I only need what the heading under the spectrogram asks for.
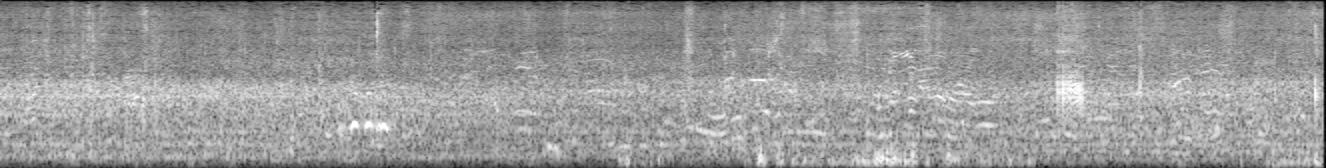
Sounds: speech

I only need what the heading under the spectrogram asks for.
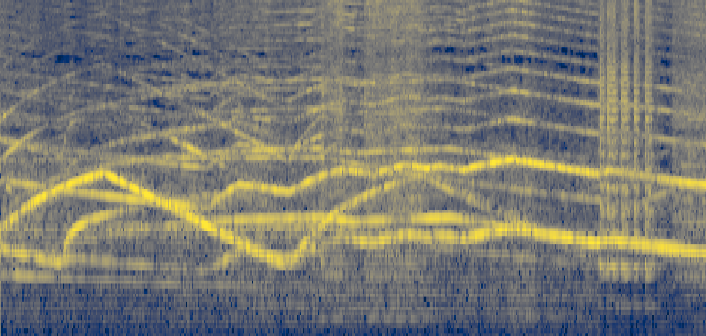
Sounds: emergency vehicle
truck
motor vehicle (road)
fire truck (siren)
vehicle

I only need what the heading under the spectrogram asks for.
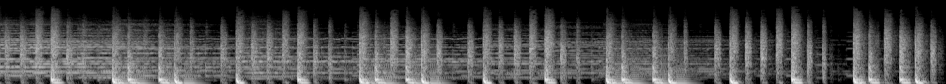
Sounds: music

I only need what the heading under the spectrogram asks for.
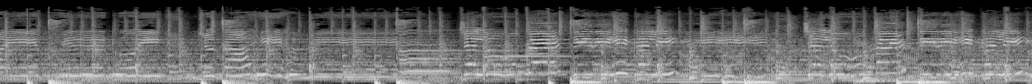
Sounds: music
music of bollywood

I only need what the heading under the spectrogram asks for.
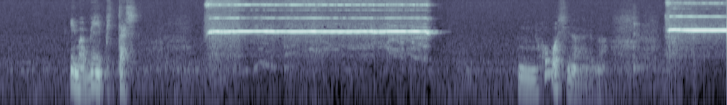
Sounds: whistle

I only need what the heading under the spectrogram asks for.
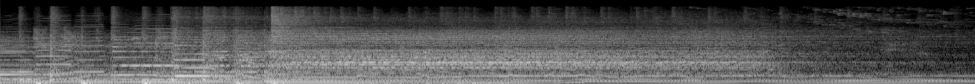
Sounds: music

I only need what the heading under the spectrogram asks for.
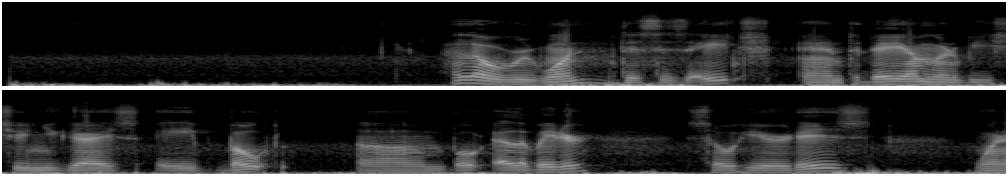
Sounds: speech

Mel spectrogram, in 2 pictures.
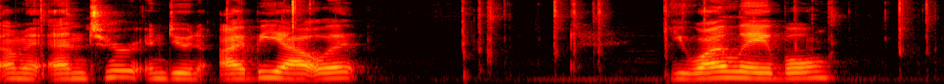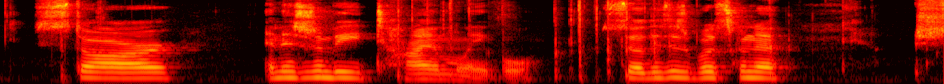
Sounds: speech

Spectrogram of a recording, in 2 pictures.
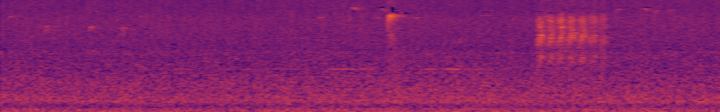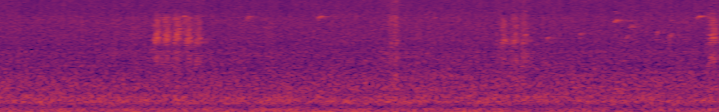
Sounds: bird

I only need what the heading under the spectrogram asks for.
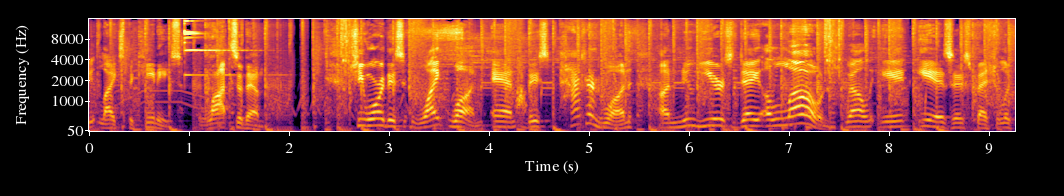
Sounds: speech
music

